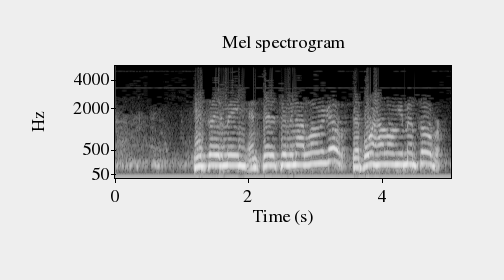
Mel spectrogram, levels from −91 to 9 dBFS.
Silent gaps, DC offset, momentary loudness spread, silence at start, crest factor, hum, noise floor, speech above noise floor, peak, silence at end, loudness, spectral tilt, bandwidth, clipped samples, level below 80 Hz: none; 5%; 20 LU; 0 s; 8 dB; none; -31 dBFS; 24 dB; 0 dBFS; 0.15 s; -8 LUFS; -14 dB/octave; 2.8 kHz; 1%; -44 dBFS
